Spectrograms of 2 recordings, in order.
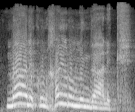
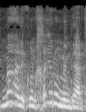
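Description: First: مالك خير من ذلك drawn out slowly, each word weighed; slow recitation. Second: Said in the usual way. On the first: Acted. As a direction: recite it like the classical original. Recites text, then explains it. (تلاوة متأنية بطيئة)

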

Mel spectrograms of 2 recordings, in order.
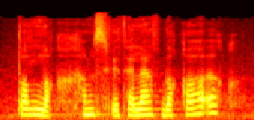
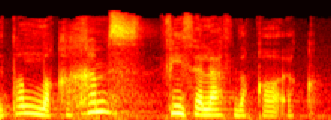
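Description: First: Rising question tune ending on "دقائق"; echoed question. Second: Said in the usual way. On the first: Acted. Preacher voices listeners doubting the five divorces, echoed question rising on "دقائق". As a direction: repeat it back as a question, lifting "دقائق".

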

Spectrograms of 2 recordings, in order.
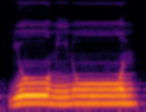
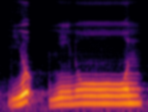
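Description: First: يؤمنون with the hamza turned into a long u; Warsh reading. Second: يؤمنون slowly with a clear glottal stop after yu; with hamza. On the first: Teacher shows Warsh's long u in يؤمنون. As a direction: say يؤمنون as yuuminoon, no glottal stop. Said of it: "فيقول يؤمنون بدل أن يقول". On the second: Teacher gives the form with hamza, slowly. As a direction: say يؤمنون as yu'minoon, hamza kept. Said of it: "بدل أن يقول". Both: Shown as a demonstration.

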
